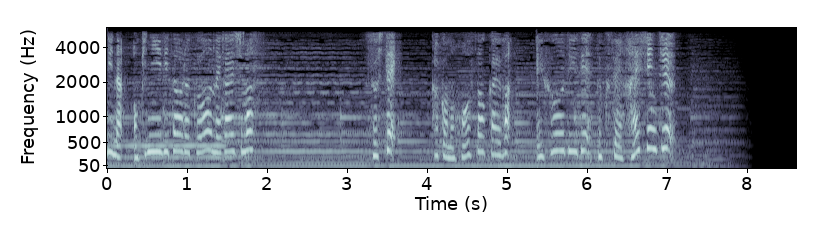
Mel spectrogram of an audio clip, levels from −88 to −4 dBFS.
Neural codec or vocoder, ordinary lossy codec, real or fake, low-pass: none; AAC, 24 kbps; real; 5.4 kHz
